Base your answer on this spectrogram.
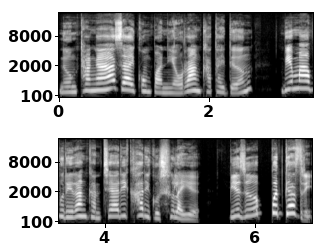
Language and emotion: Bodo, disgusted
